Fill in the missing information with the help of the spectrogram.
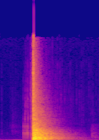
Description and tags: zip lock bag popping
poping, bag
